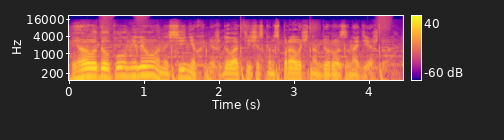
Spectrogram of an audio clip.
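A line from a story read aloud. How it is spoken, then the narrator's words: Gloomy reply. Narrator (Russian): мрачно ответил Айра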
